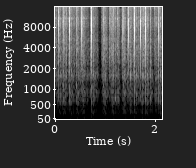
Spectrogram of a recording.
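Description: Typing sound effect: rapid, uneven key clicks, several a second, that stop abruptly near the end.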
